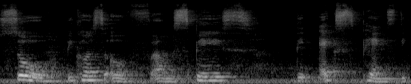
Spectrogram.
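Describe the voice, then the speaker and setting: A woman with a Nigerian accent speaks with lively intonation, heard through audible room echo and noticeable background noise. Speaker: vlogger, former teacher. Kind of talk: casual vlog talk to camera. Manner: hesitant, with fillers.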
